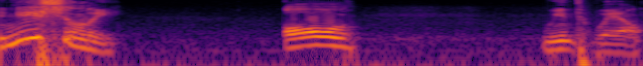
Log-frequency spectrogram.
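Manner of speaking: reading aloud, gradually drifting into a Scottish accent. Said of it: "See? I don't know why".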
